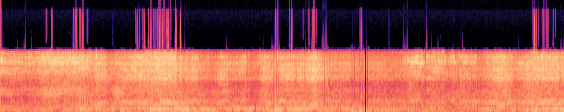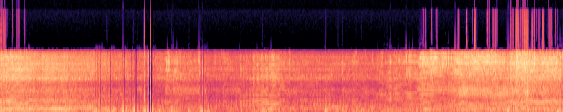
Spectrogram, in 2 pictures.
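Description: Motocross bike engine revving up and down as the rider accelerates, shifts and backs off through the turns, heard from a helmet-mounted camera.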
